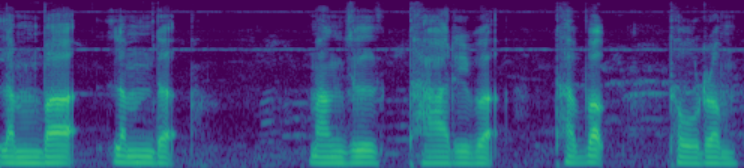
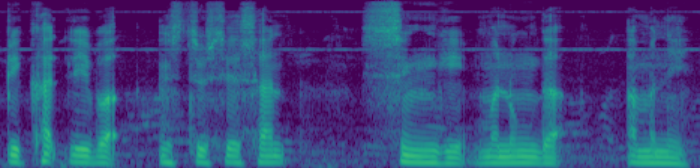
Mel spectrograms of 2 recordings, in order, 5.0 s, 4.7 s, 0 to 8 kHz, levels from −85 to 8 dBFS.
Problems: constant background noise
